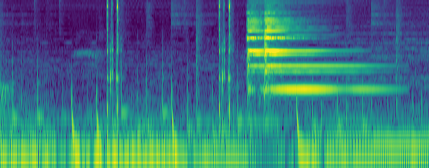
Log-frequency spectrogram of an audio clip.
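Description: Two sharp clicks, then a bell chime that rings out about two and a half seconds in and fades away over about a second: the sound effect of a subscribe-button animation. Steady background music runs underneath.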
